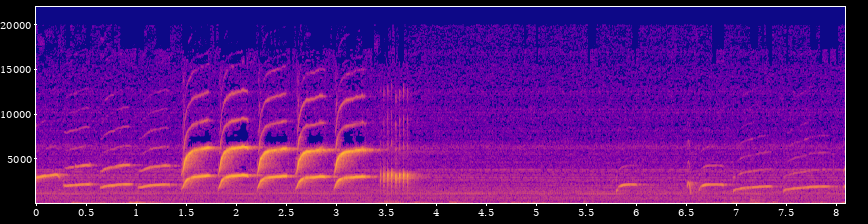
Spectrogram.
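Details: Six-month-old red male canary whose melodies shift every week: repeated rising whistled slurs, then a bright series of loud upswept notes, a brief buzz, and after a lull quieter rising whistles return.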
